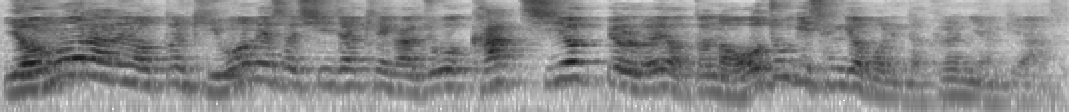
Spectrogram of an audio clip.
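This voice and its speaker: A man teaching an English grammar lesson at a cram school. He talks casually and jokes, and reads the English lines out slowly. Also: sits high, very animated. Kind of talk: classroom grammar lecture. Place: classroom. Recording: echoey classroom from far off.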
